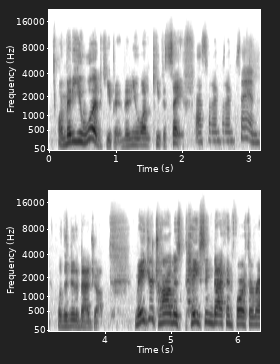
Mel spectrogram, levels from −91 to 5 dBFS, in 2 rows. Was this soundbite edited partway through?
yes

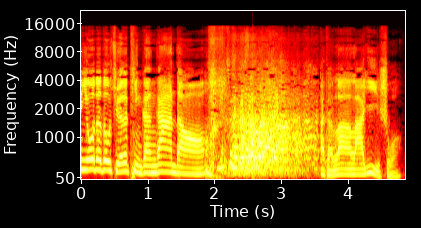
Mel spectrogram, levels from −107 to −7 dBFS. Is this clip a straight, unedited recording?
yes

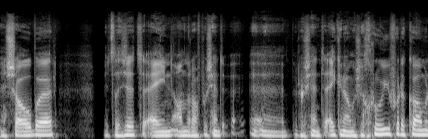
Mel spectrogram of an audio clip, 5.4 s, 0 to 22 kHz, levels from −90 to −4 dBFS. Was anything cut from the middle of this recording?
no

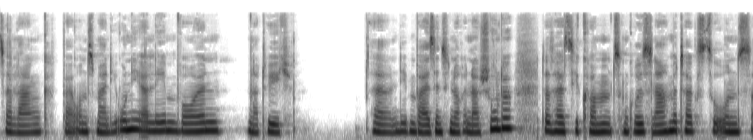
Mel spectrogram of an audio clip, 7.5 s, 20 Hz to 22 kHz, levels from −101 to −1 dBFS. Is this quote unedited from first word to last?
no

